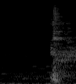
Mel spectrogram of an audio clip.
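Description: A single sharp cough from a person who is sick bursts out partway through, fairly loud, after a moment of quiet room tone; no one speaks.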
